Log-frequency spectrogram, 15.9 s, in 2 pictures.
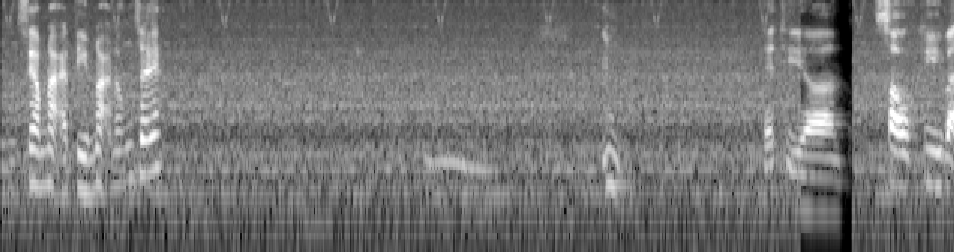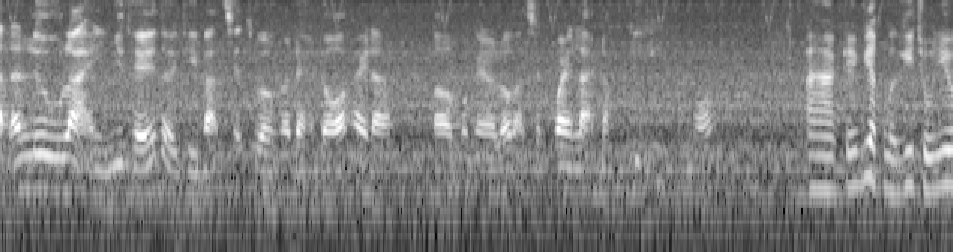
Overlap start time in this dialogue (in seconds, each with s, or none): none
